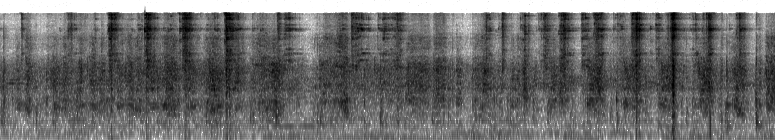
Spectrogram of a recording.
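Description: A metal spoon beating and stirring thick papaya halwa paste in a steel kadai, clicking and scraping against the pan many times as two eggs are beaten in. A steady low hum runs underneath.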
